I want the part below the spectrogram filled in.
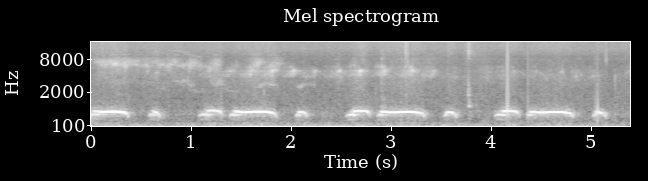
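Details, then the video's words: Ringneck dove cooing outdoors during a trout fishing outing: low, hollow coos in repeated phrases, a short note followed by a longer drawn-out one, with faint bird chirps in the background. "pigeon with a black line. That's what a ringneck dub is."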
